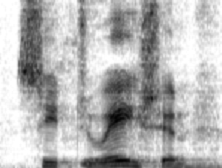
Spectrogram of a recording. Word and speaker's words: situation: How did she pronounce this word? Situación in English? Situation. Situation.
